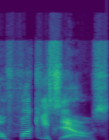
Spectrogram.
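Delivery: put-on New Jersey accent. Retelling waving from a car, the speaker quotes a lady on the corner in a new jersey accent. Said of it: "like in her New Jersey accent".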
